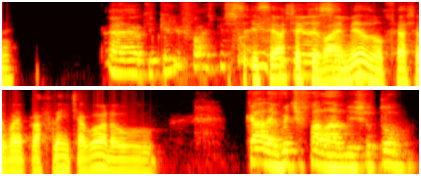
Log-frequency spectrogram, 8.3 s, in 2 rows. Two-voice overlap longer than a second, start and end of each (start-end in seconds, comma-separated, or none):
2.5-3.7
